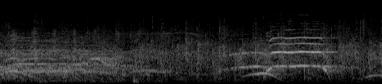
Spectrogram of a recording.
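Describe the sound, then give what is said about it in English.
A church audience bursts into sustained applause, a dense wash of clapping with scattered high whoops and cheers rising over it toward the end. “And this is where the church just erupts into applause because we're so excited.”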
